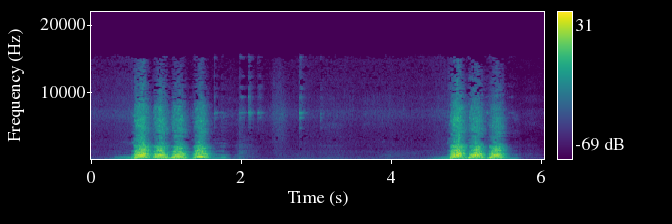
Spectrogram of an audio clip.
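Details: Barking from Smokey, a dog recorded in Pitman: a fast run of four loud, rough barks, then quiet with small knocks, before a second burst of three barks near the end.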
